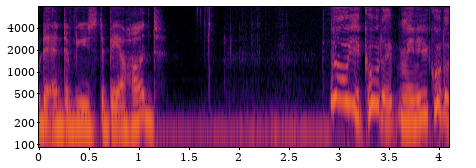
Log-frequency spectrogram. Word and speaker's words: hod: what is a bunch HUD is it's spelt hard Oh Judy but it's HUD HUD is what you put bricks in oh no HOD carrier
